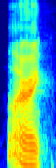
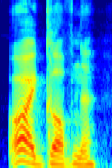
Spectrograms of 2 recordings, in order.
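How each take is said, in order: First: Said in the usual way. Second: "All right, Governor" in a lightly Cockney voice; mild Cockney greeting; Cockney accent. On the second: Shown as a demonstration. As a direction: greet him like a London cabbie. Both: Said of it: "now I can actually do this accent".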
